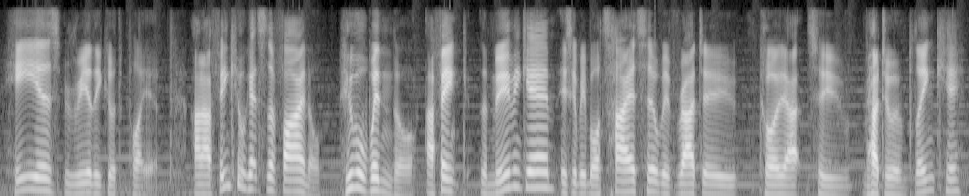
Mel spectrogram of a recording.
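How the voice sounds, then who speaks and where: Bright, clear man giving predictions. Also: medium pitch. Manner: chatty, hesitant restarts, hedging opinions. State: recovering from illness, voice going. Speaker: GeoGuessr video creator. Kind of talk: casual spoken predictions. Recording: slightly dull lo-fi sound, faint music.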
